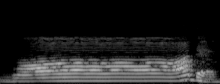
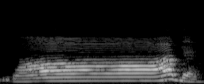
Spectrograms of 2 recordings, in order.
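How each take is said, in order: Both takes have the same delivery.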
